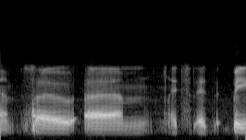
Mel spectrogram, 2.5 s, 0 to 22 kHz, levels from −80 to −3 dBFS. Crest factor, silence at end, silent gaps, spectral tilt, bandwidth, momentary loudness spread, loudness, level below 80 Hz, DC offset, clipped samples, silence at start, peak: 14 dB; 0 s; none; -7 dB/octave; 4.3 kHz; 15 LU; -25 LUFS; -78 dBFS; under 0.1%; under 0.1%; 0 s; -12 dBFS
